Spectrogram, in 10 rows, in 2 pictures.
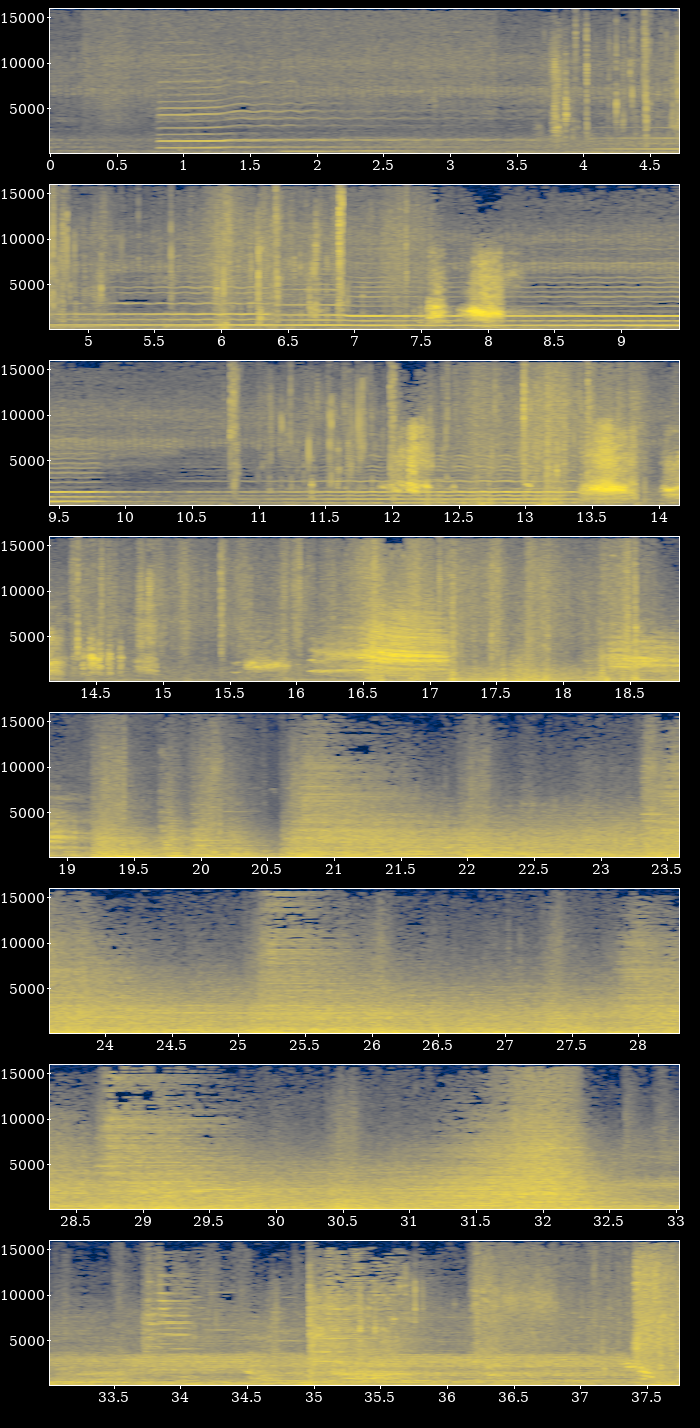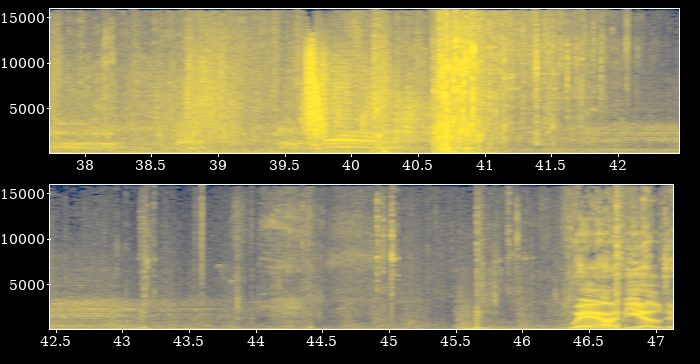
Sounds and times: Music: 0:00.0 - 0:47.1.

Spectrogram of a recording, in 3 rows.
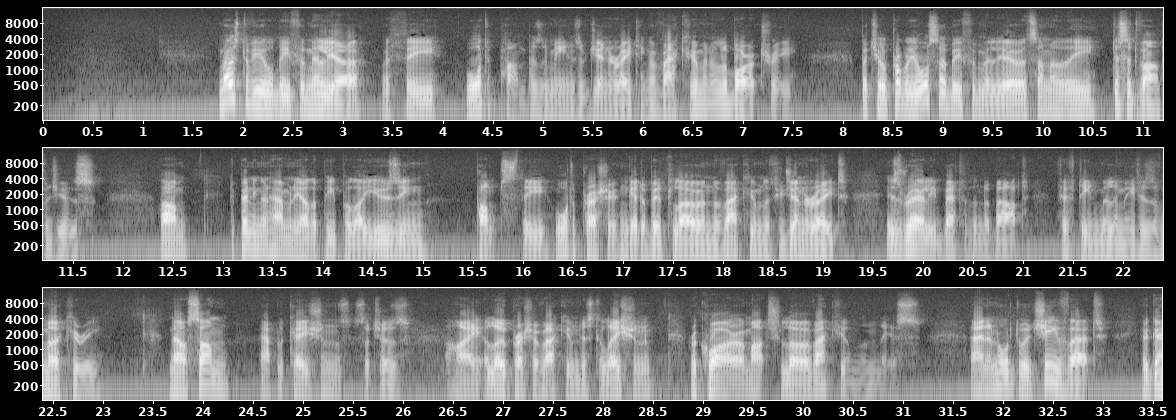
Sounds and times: Speech: 0:01.8 - 0:07.6, 0:08.2 - 0:11.8, 0:12.4 - 0:23.0, 0:23.6 - 0:33.5.

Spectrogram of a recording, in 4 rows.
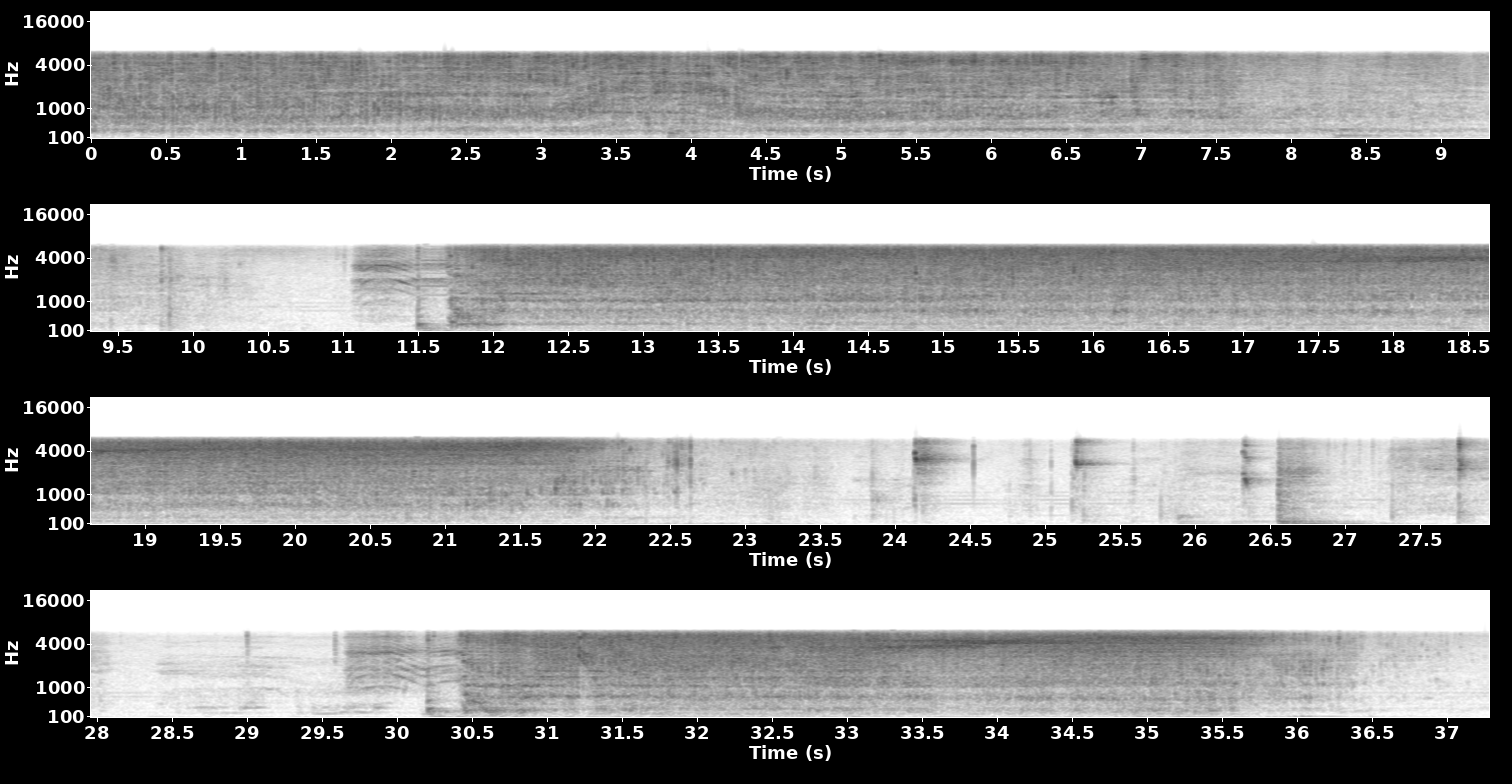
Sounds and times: Toilet flush: 0:00.0 - 0:10.3, 0:11.5 - 0:22.8, 0:29.8 - 0:37.2.

